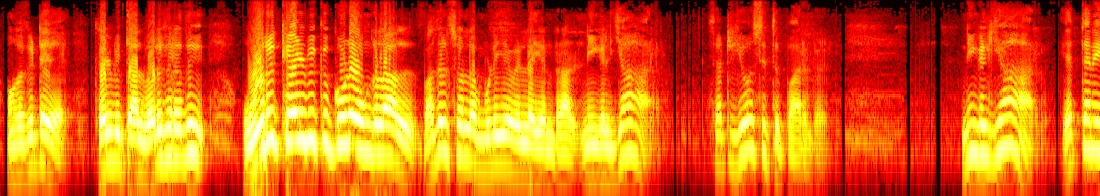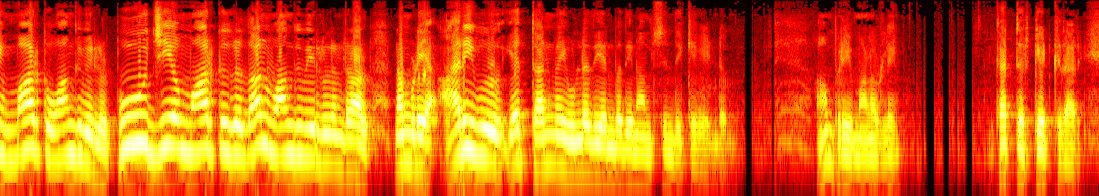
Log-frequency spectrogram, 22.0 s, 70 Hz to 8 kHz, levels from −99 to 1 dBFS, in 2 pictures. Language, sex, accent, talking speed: Tamil, male, native, 105 wpm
